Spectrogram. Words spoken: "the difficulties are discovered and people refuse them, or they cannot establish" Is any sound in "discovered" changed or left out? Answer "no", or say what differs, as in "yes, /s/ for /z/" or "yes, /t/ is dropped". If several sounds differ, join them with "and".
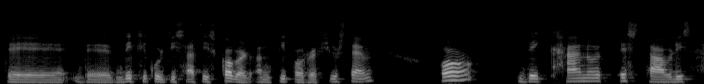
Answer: yes, /b/ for /v/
